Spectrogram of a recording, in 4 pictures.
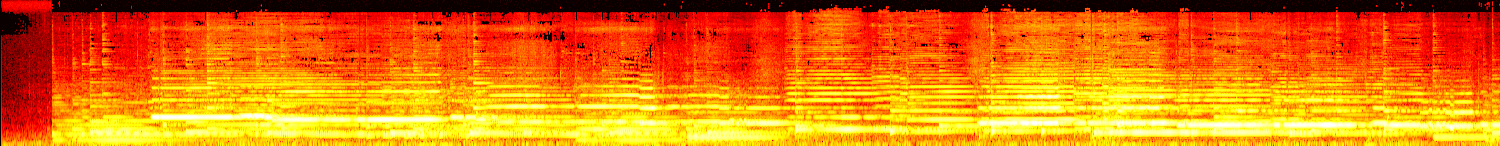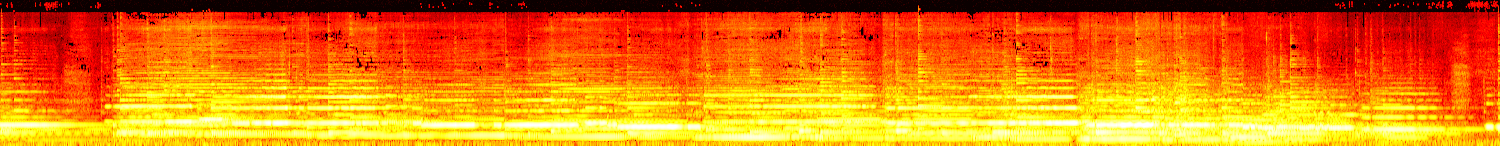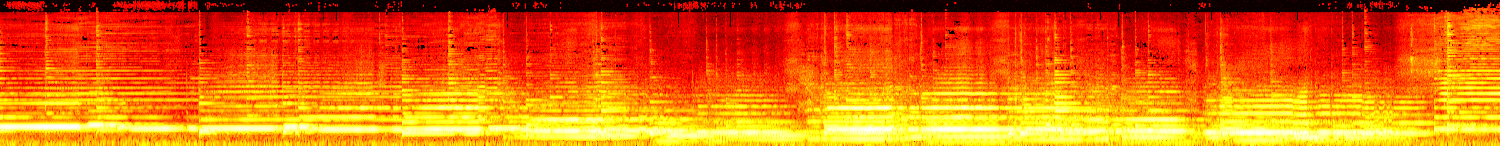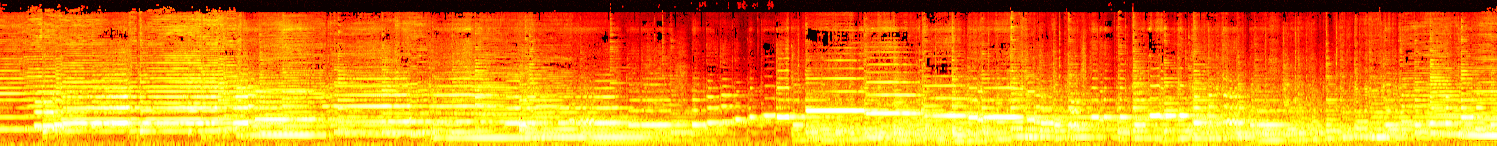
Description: Suites et sonates pour flûte et musette
• Musique française des XVIIe et XVIIIe siècles | partition
vielle à roue
viole de gambe
theorbe, guitare
clavecin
